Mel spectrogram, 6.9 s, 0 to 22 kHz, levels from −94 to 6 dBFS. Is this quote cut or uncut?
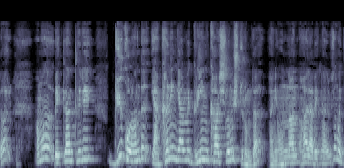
uncut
